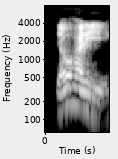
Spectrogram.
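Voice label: "jauhari", Malay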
